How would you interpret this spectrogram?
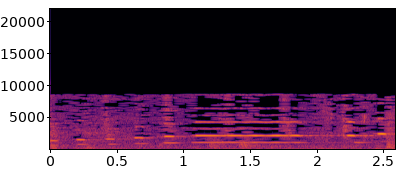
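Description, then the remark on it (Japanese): A train rolls steadily along the rails with a continuous low rumble, faint metallic squeals and rhythmic clatter, no voices. “この先電車が左右に大きく揺れることがありますが列車の運行には支障ありません。”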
